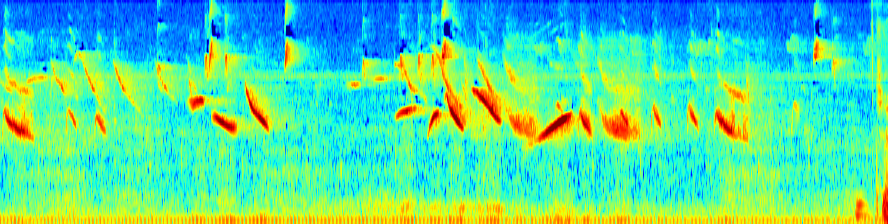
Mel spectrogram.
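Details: Green-winged saltator singing freely in the forest: a rich run of clear, sharply slurred whistles, mostly falling, delivered in quick bursts, with a faint steady low hum behind.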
